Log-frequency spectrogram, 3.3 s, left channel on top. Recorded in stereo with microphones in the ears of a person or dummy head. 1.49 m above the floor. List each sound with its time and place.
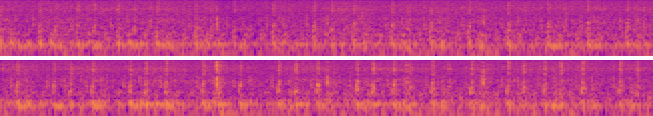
1.1 s typing on a keyboard: 75° right (ahead or behind)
